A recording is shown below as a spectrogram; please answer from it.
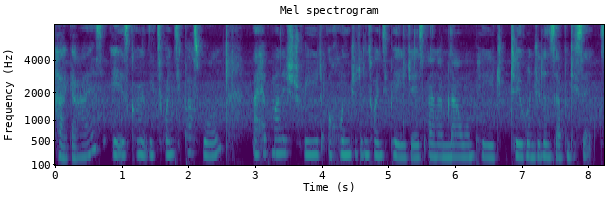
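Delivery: hushed, soft, very quiet whisper. Speaker greeting viewers at night, parents asleep next door, whispering a bit. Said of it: "I am whispering a bit".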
